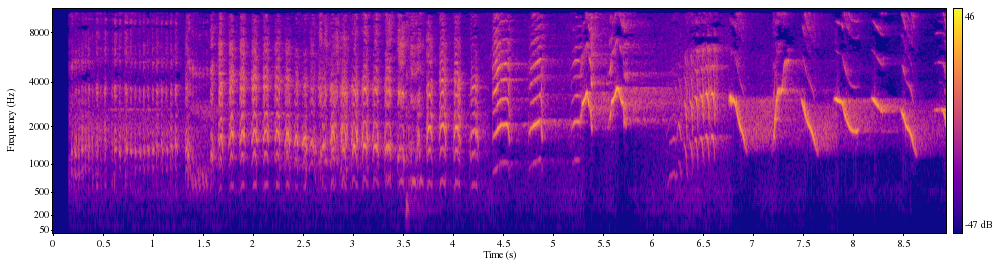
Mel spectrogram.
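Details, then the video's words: Lyrebird singing a varied mimicry sequence: a fast run of harmonic notes repeated about three per second, then sliding whistles and a series of sharp upward-sweeping whistled notes. "suara variasi burung lyrebird"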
